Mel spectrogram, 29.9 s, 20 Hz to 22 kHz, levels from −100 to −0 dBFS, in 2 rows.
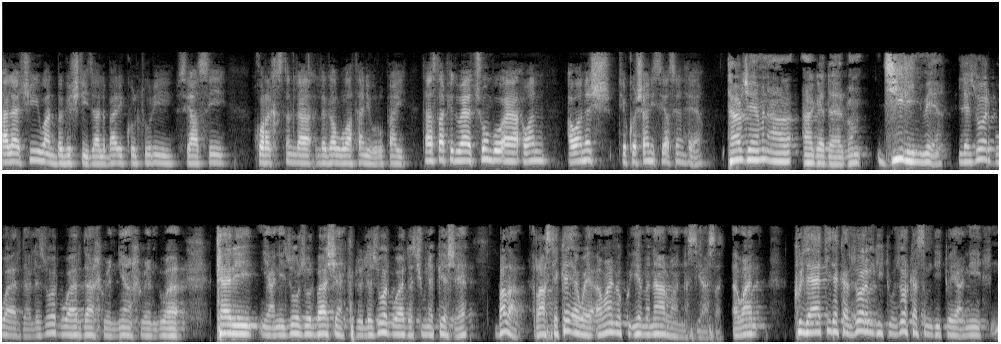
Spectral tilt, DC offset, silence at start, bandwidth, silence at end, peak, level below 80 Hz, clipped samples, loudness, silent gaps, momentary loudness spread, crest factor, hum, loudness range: -4.5 dB/octave; under 0.1%; 0 s; 7.4 kHz; 0 s; -2 dBFS; -60 dBFS; under 0.1%; -22 LUFS; none; 12 LU; 20 dB; none; 5 LU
